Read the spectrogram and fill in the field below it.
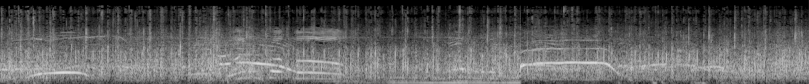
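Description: A crowd claps and cheers steadily throughout in a minute-long round of applause, a dense wash of clapping with rising whistles and whoops cutting through, and a low droning hum partway in.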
